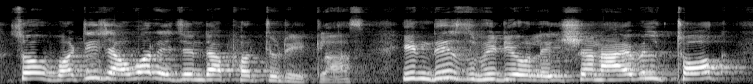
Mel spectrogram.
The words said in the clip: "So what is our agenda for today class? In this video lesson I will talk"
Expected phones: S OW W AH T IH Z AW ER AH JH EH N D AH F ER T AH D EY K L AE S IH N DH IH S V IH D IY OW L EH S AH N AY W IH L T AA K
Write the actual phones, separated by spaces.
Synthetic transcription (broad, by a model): S OW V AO T IH Z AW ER AH JH EH N D AH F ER T AH D EY K L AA S IH N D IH S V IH D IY OW L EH SH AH N AY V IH L T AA K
